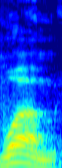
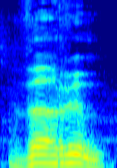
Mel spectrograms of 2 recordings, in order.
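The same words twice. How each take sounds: First: Said in the usual way. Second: "verum" said as two syllables, ve-rum; two-syllable pronunciation. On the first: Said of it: "it's not even worm, it's verum". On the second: Shown as a demonstration. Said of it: "It's not even worm".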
